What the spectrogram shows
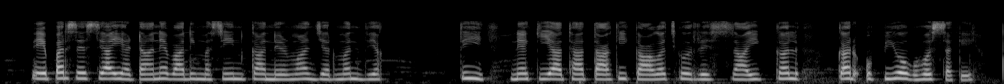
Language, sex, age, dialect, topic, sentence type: Hindi, female, 18-24, Kanauji Braj Bhasha, agriculture, statement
